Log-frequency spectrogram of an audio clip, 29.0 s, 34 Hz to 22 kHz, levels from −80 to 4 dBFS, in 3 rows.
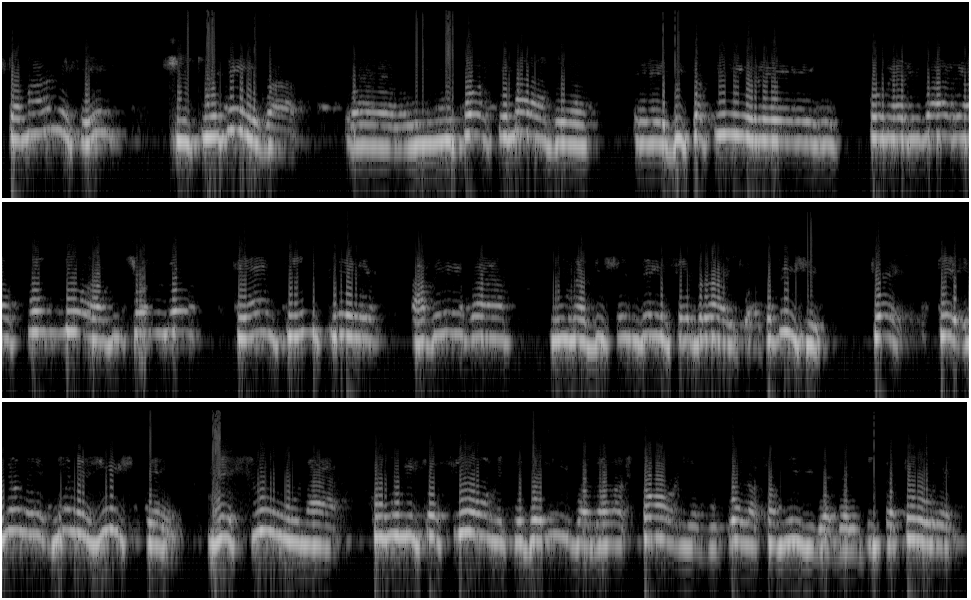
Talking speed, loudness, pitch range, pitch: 85 wpm, -29 LUFS, 210-255 Hz, 230 Hz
